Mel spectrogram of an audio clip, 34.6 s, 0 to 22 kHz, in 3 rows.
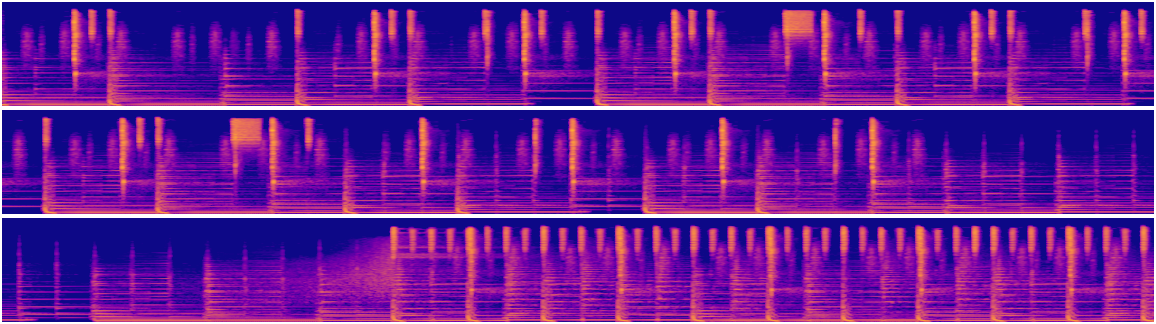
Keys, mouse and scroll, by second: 7.2 ctrl+=, 7.5 ctrl+=, 14.4 ctrl+=, 23.6 Return, 25.5 scroll up 1, 25.6 scroll down 1, 25.8-27.6 scroll up 12, 27.7 ctrl+scroll down 1, 27.8 ctrl+right click, 28.4-29.1 ctrl+scroll up 1, 29.1-29.5 ctrl+scroll up 2, 29.6-31.7 scroll down 1, 32.0 ctrl+-, 32.3 ctrl+-, 32.8 ctrl+-.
